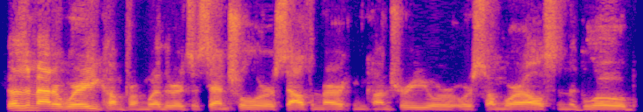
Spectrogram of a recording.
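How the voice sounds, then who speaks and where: A man's voice: medium pitch, steady tone, fast, no echo. Emphatic man in a dry interview. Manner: earnest, emphatic, frequent restarts and ums. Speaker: podcast guest, gym co-owner. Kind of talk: conversational interview.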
